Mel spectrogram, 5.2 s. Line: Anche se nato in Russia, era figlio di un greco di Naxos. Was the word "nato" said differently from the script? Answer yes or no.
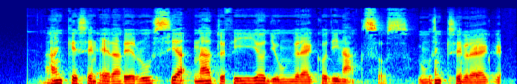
yes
